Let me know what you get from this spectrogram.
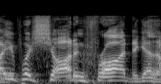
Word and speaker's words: Schadenfreude: I heard Jeremy say "shod and fraud." – Is that how you say it? Schadenfreude? – So here, Schadenfreude. – Here we go. – Schadenfreude.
